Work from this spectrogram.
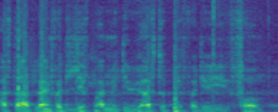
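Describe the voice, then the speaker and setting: A man with a Nigerian accent and a husky voice, giving deferential, guarded answers as a suspect under questioning. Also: medium pitch, fairly even intonation, quick pace, warm tone. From Ekiti State, Nigeria. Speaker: paraded fraud suspect being questioned. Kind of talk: public confession under questioning. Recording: dull, muffled audio.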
